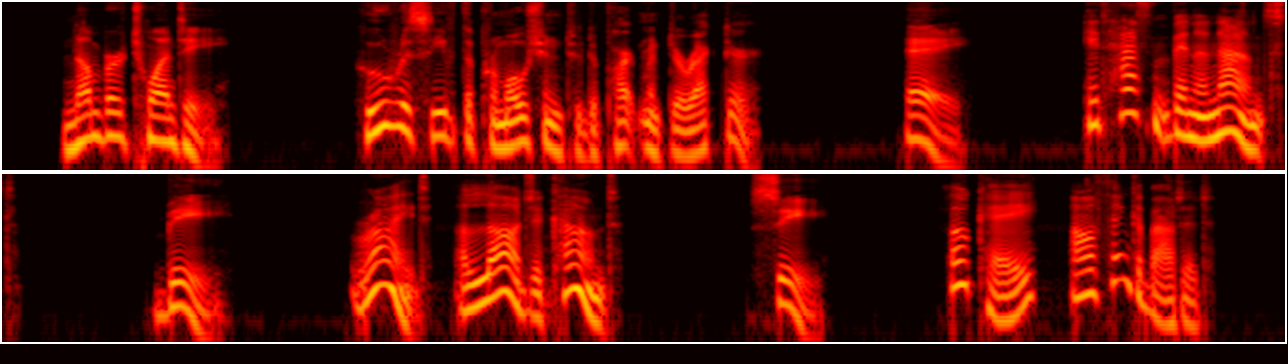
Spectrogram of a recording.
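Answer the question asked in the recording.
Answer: A: It hasn't been announced.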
